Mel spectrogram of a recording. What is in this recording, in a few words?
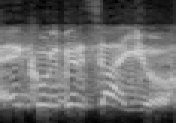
near waypoint mood low, speech it; War Thunder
